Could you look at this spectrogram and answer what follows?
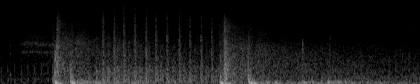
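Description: Rapid machine-gun fire rattles through a competitive online shooter match, with sustained bursts of closely spaced shots and a few heavier reports, heard at a moderate distance over a dense background of battle noise.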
